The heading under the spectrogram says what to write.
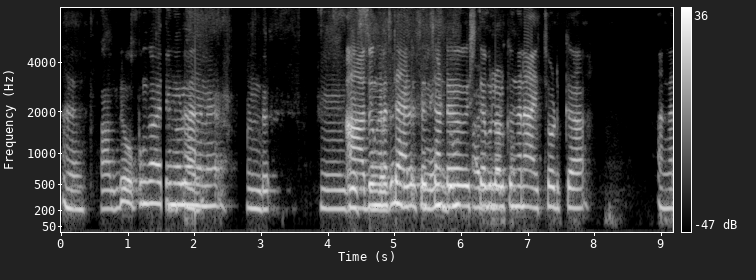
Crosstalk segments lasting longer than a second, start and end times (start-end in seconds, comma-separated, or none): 4.3-6.8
